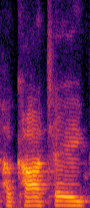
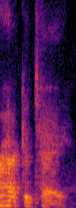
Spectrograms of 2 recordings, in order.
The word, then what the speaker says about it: Hecate: serious about working with Hecate. Hakate. People say her name different ways. I prefer Hecate. Um, but Hakate is just as pretty because she's Greek, it turns out.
